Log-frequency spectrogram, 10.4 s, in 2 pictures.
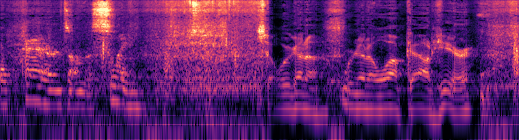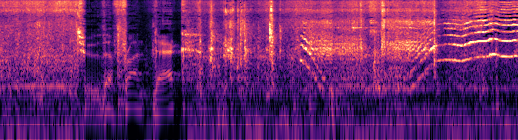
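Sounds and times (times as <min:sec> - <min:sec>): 
speech: 0:00.0 - 0:05.4, 0:06.0 - 0:07.6
screechy door opening: 0:07.4 - 0:10.3.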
